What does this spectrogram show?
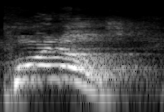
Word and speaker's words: pornos: But porno, when it's talking about porno, which is the P-O-R-N-O-S, all right, pornos, P-O-R-N-O-S, and we understand porno, amen, pornos is talking about a male, amen, or a male prostitute, all right, pornos, P-O-R-N-O-S.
